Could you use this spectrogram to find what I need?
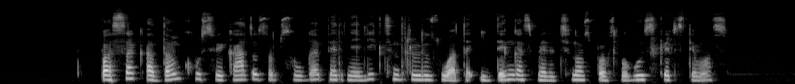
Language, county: Lithuanian, Vilnius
